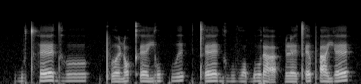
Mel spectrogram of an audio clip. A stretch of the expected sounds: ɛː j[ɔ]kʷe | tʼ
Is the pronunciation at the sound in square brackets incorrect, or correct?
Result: incorrect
